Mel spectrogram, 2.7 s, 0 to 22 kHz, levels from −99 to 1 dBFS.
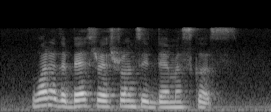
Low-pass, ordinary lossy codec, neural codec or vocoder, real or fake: none; none; none; real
